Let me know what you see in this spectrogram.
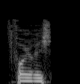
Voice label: "feurig", German; adjectives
